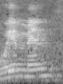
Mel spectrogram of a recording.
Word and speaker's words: women: it's not a woman remember you say woman for one woman and women for the fluid okay you policy moussaka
